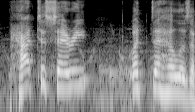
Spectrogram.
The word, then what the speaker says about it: patisserie: have a drink stand it's pronounced patisseri is it patisseri what the hell is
